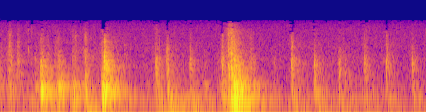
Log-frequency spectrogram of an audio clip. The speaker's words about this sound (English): I opened the door of the car.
